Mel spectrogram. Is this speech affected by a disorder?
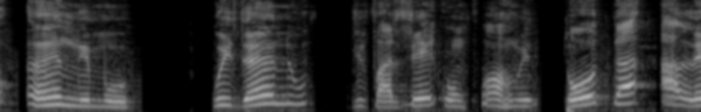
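Yes: cerebral palsy; no speech as child.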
